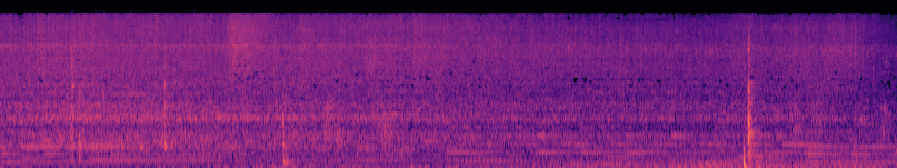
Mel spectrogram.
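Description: Spiced masala for a paneer curry sizzling and frying in a pan while being stirred, with a few sharp clicks from the stirring, the loudest about seven and a half seconds in.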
